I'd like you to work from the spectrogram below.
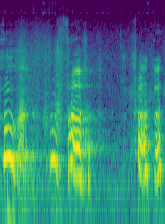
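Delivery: high, broken cries; sobbing. Acted. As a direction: break down weeping.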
